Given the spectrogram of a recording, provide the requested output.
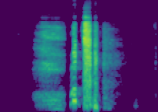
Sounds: Sneeze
